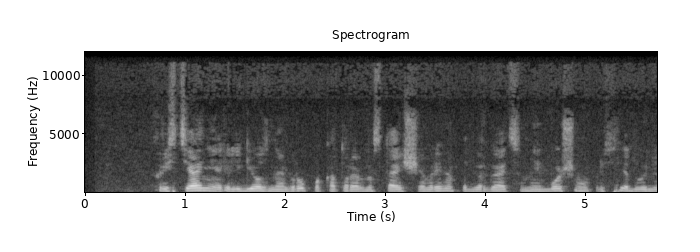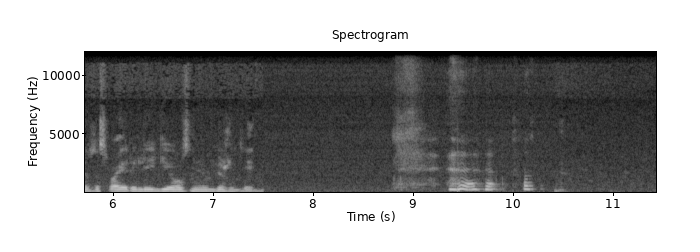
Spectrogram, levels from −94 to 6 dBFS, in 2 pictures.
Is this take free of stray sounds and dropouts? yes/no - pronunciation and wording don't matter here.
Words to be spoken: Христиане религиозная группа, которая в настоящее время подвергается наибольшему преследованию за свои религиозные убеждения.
no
